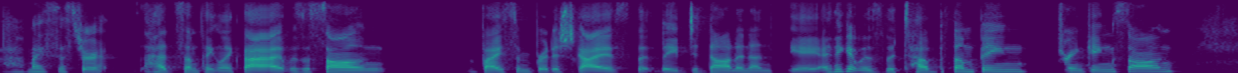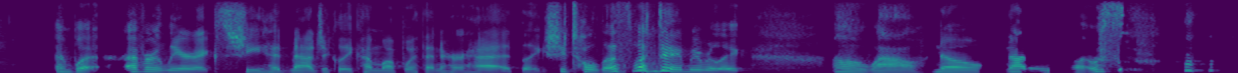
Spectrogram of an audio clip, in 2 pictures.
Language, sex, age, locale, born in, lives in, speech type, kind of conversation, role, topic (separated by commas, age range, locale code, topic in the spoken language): English, female, 35-39, en-US, United States, United States, conversation, podcast, host, Why do songs from our childhood have such a strong emotional impact on us?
